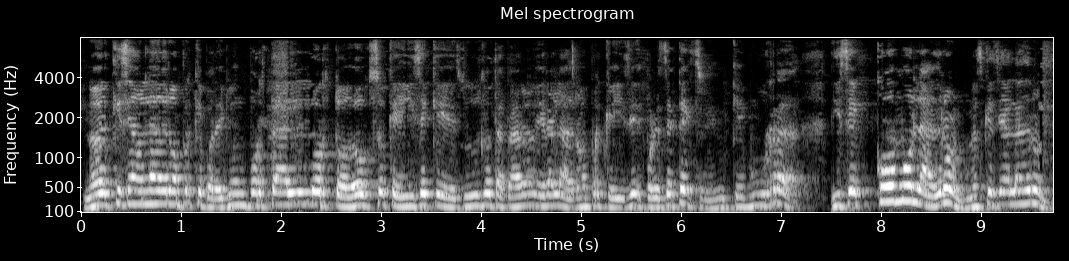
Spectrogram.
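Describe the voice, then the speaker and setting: A man teaching a Bible study in a conversational way. He often checks in with the audience and reads scripture verses slowly and deliberately. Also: high voice, steady tone, mellow, slight background noise. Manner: conversational, keeps asking "yes or no?" to the audience.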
